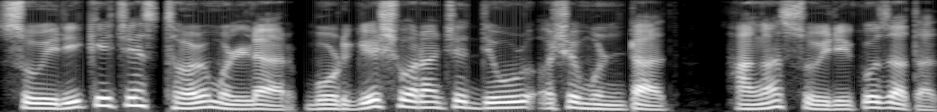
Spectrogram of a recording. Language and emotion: Goan Konkani, neutral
